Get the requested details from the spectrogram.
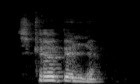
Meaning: scruple, compunction, qualm
- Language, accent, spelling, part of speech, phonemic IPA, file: French, Canada, scrupule, noun, /skʁy.pyl/, LL-Q150 (fra)-scrupule.wav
